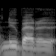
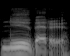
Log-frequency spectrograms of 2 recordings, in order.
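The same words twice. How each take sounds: First: The vowel is short, not held. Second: The vowel is held a little longer. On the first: The speaker calls it wrong. "it's not Nuberu" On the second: The speaker calls it right. "They hold it a little bit"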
